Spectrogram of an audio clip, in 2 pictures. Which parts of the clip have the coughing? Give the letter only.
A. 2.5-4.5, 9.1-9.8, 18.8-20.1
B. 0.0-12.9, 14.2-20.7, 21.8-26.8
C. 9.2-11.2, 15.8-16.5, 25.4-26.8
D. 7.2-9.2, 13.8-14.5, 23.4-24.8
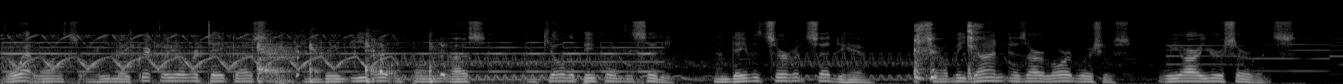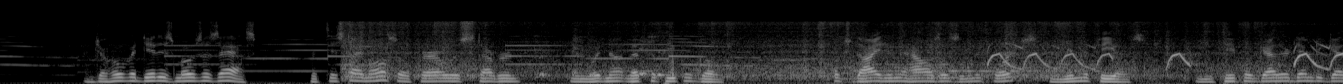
A.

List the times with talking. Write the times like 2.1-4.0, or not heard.
0.0-12.9, 14.2-20.7, 21.8-26.8.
